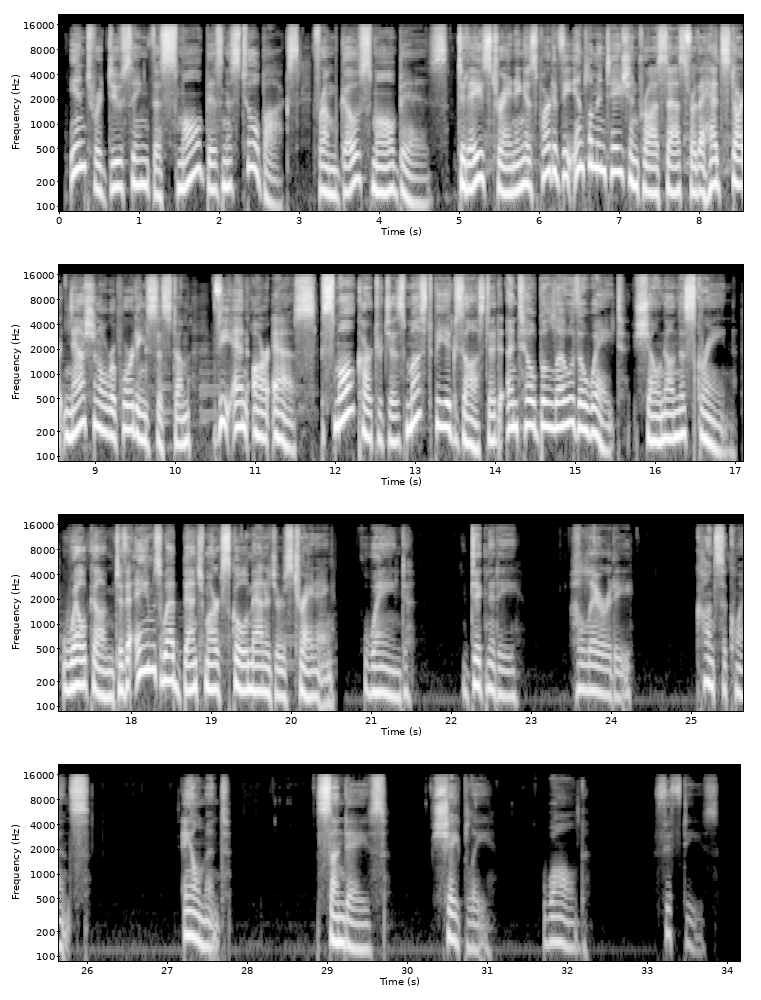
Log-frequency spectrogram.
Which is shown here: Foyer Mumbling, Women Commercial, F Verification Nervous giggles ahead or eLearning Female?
eLearning Female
